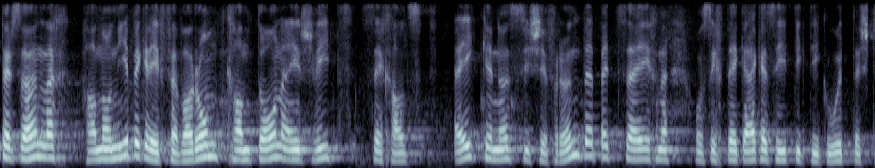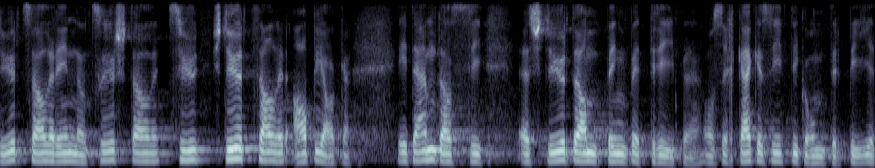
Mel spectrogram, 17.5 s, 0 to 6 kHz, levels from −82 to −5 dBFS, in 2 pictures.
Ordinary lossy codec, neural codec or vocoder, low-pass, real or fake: none; autoencoder, 48 kHz, 128 numbers a frame, DAC-VAE, trained on Japanese speech; 5.4 kHz; fake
